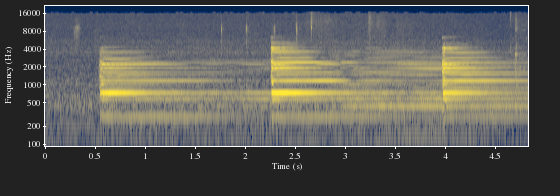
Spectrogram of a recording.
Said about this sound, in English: And this is in Logic Pro. I just I basically just went in and laid single piano notes. And when you lay single piano notes, it's going to sound like this. This is just a single piano note.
